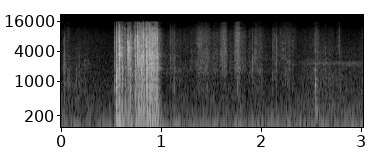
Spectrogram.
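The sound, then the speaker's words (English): Tarot cards being shuffled and pulled: a loud, dense riffle burst lasting about half a second, followed by a few soft slides and taps as cards are drawn. “Now let's pull some cards for this week ahead”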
